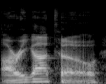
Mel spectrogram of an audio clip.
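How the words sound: It is said with an American English accent. "in English you'd be like"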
